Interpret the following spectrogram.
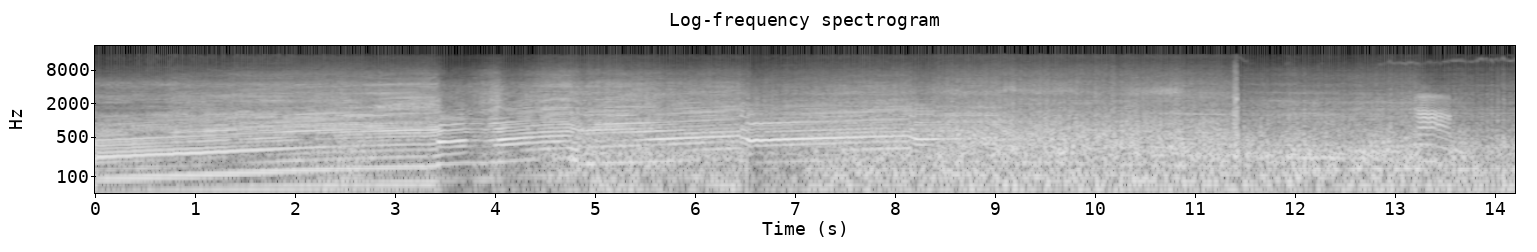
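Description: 2021 Ducati Streetfighter V4's 1103 cc V4 engine pulling hard up through the gears, its pitch climbing steadily and dropping briefly at each of several quick upshifts. After about eight seconds, at highway speed, wind rush on the microphone drowns out the engine.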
